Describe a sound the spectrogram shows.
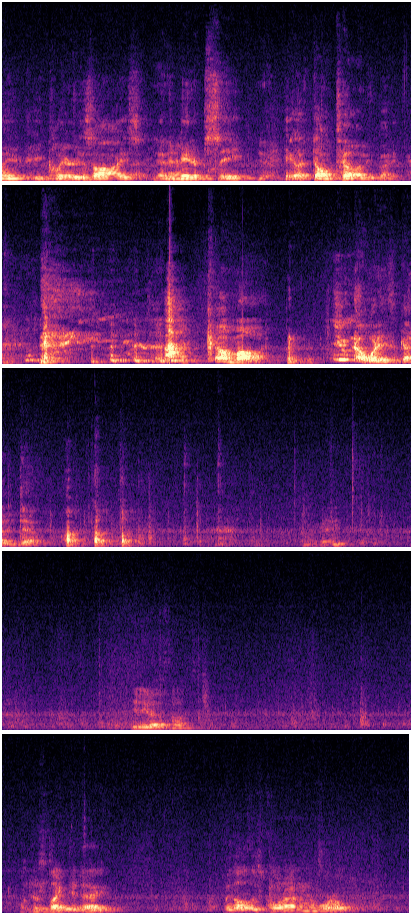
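An older man talks calmly in a room with a slight echo, with pauses.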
